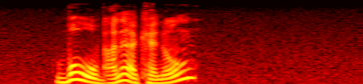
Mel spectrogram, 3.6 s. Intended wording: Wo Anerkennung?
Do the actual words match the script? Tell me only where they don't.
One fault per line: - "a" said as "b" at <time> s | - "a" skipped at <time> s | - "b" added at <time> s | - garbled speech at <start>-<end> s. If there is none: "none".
none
